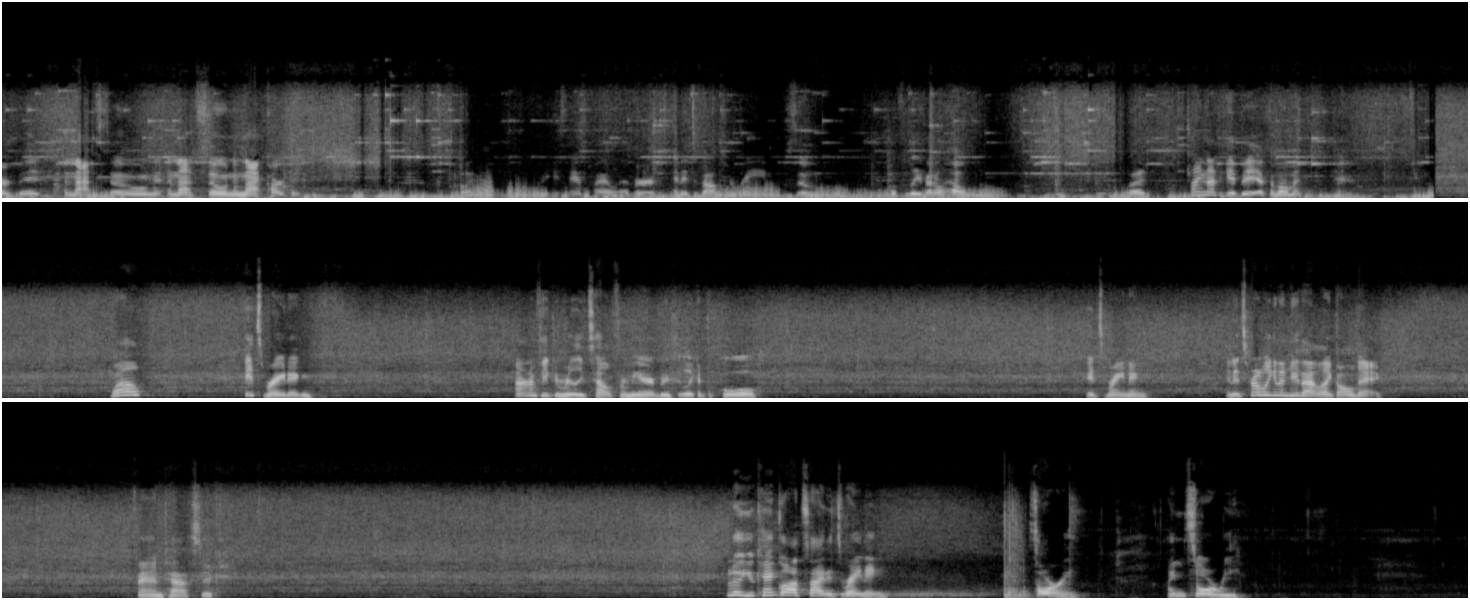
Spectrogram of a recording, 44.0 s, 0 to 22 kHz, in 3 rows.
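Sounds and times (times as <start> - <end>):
light rain hiss: 0.0 - 43.9
outdoor rustling: 0.0 - 43.9.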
